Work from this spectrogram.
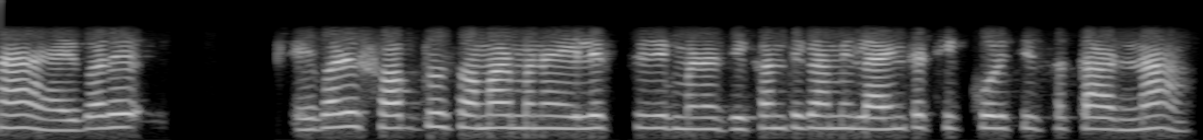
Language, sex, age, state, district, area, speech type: Bengali, female, 18-30, West Bengal, Paschim Bardhaman, rural, conversation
